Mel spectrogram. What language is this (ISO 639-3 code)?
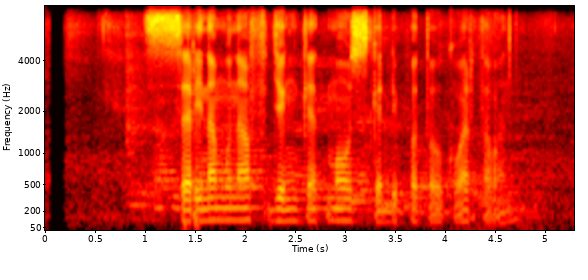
sun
